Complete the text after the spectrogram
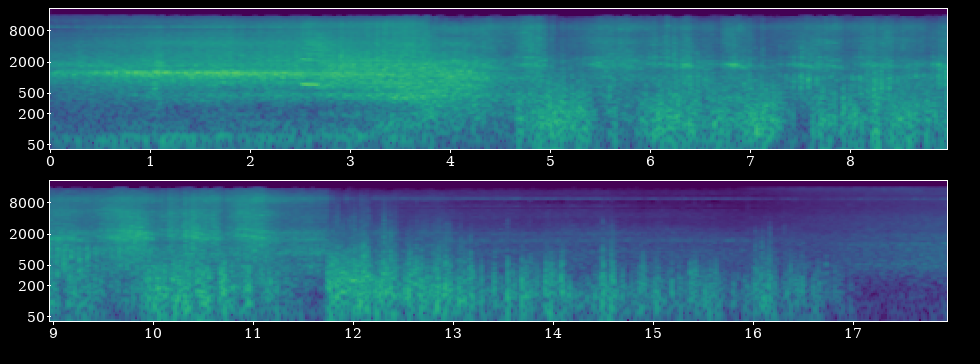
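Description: An electric train rushes past close by with a loud rumble and clatter of wheels on the rails.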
